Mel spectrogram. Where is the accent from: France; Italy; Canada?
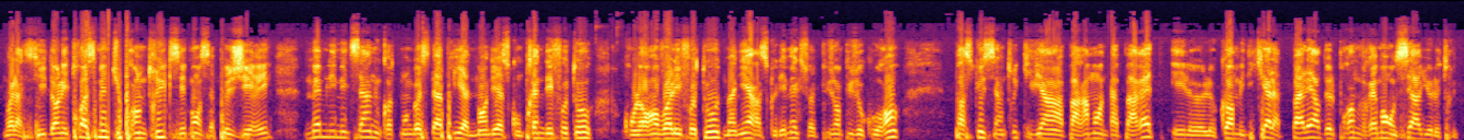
France; born there; je suis né en France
